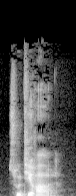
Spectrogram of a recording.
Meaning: racking (of wine or beer)
- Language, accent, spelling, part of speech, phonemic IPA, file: French, France, soutirage, noun, /su.ti.ʁaʒ/, LL-Q150 (fra)-soutirage.wav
